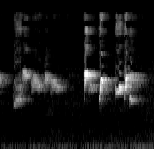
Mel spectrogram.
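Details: Red-whiskered bulbul song: a smooth warbled whistle rising and falling, then after a brief pause three loud, sharp, ringing whistled notes in quick succession, over a faint low hum.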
